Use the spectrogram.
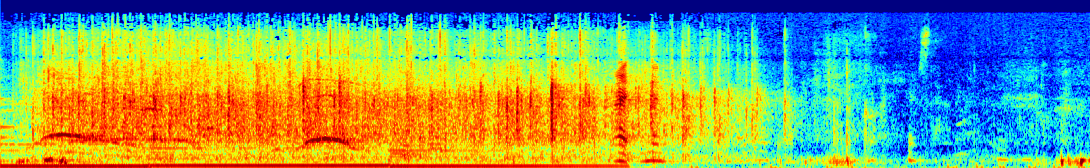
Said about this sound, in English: All right, kiddos, so I'm going to call some kids up here, and if grown-ups, you'll help me in welcoming them with large applause. Our fifth graders moving on up.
